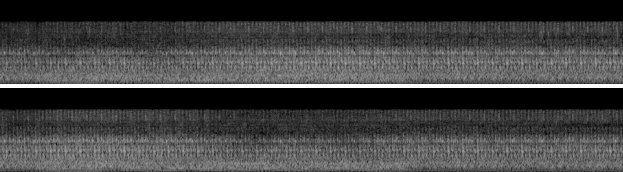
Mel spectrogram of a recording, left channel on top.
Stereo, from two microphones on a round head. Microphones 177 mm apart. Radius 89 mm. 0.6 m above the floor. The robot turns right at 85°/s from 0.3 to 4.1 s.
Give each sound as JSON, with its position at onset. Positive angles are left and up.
{"t": 0.0, "sound": "an engine running", "azimuth_deg": -145}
